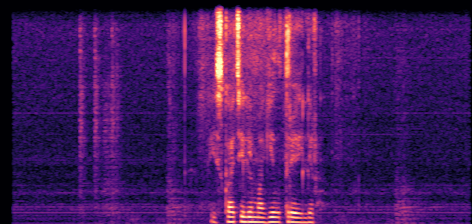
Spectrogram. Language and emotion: Russian, neutral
